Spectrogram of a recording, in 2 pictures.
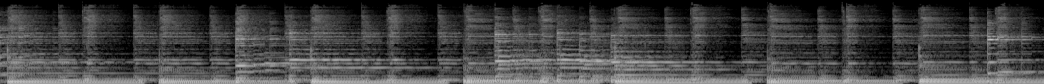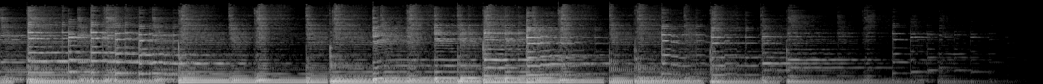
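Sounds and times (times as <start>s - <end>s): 
drum: 0.1s - 18.5s.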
